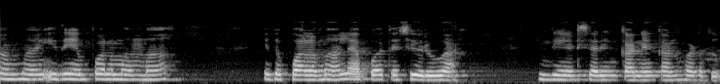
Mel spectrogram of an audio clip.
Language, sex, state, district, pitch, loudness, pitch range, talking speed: Telugu, female, Andhra Pradesh, Guntur, 220 Hz, -15 LUFS, 210-230 Hz, 85 wpm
